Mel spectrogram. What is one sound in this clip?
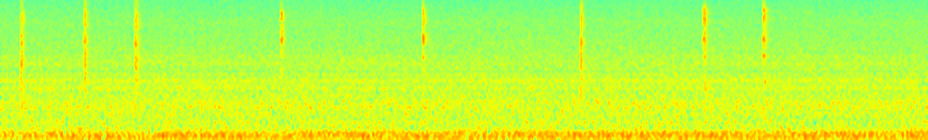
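Jet engines hum steadily at idle.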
